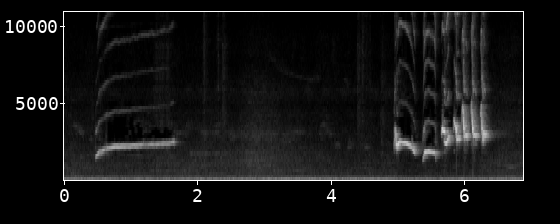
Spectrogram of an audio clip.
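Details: Caged orange-headed thrush from North Bali, singing to stimulate other birds: a long, pure, slightly rising whistle, a quiet pause, then a rapid burst of looping, chirping notes, over a low background hum.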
